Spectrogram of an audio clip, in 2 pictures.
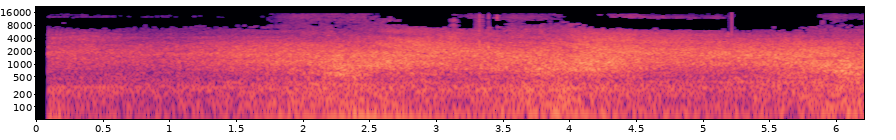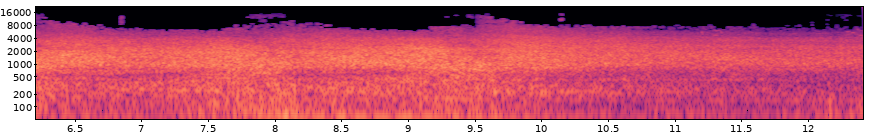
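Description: Motorway traffic: cars passing one after another, the noise swelling and fading several times.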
